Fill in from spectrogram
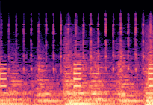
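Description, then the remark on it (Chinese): A quiz answer countdown timer ticks in a steady, even rhythm, each sharp click repeating at regular intervals over a low background hum, with no voices. “答题倒计时开始”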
